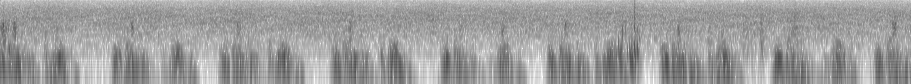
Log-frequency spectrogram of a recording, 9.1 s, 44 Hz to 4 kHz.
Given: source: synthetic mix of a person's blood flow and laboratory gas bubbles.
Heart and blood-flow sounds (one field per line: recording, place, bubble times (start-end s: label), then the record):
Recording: Doppler ultrasound of blood flow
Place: precordium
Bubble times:
0.00-0.11 s: bubbles
5.00-5.05 s: bubbles
6.15-6.46 s: bubbles
From the record:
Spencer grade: 2 (many but less than half of the cardiac periods contain bubble signals, singularly or in groups)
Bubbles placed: only in the low amplitude regions of the cardiac cycle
